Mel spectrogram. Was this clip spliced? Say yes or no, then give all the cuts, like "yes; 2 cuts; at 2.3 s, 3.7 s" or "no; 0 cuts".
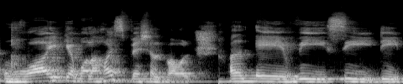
yes; 1 cut; at 2.1 s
